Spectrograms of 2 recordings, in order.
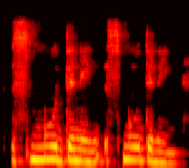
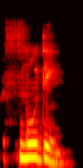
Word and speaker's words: smoothing: I am pronouncing as smoothening. So please, I apologize for that, and kindly ignore it. And it's not smoothening, rather it's an smoothing in SAP.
